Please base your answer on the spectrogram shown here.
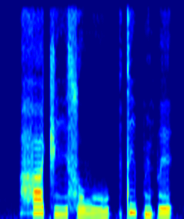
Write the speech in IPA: h a˦ t͡ʃ iː˨ s o˨˦ β uː˨ | t i˦ p ĩ˨ p e˦

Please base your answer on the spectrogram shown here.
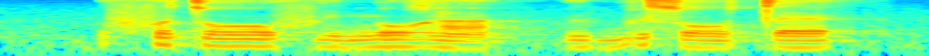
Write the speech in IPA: f ə˦ t oː˧ f i˨ n o˧ ɣ ã˨ | ɨ˨ b ɨ˦ s oː˨ t ɛ˧

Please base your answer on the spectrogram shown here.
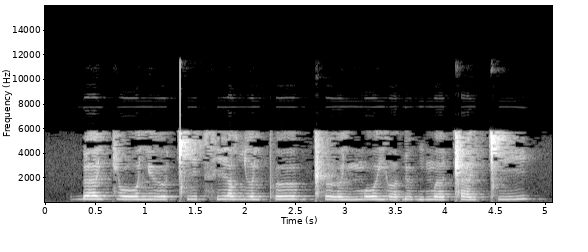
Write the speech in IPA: ɠ ɜ lʲ c oː lʲ ɵː ǀʰ i t͡sʰ i lˠ ʎ ɤ lʲ pʰ ɵː ɡ ǁʰ ɵː lʲ m o j ɤ ɗ ʉ ɡ m ə ǁ ɜ lʲ ǀʰ i

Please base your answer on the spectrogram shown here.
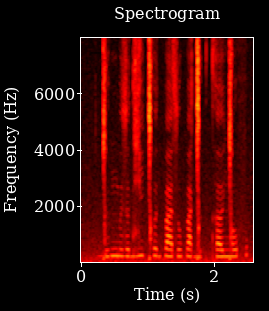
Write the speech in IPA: ɡ͡ǀ ʉ ŋ͡m ʉ z ɵ d ʑ i ǀʰ ɵ d p a s u p a ɡ͡ǀ ɨ k t̪ʰ ɐ y̯ ŋ͡ǀ o f

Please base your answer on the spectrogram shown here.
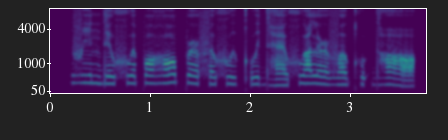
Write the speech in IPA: v i n d ɪ xʷ ɛ p ɔ ɦ ɔ p ə˞ f ɛ xʷ i kʷʼ i dʱ æ xʷ ɑ l ə˞ v ʌ kʷʰ ə ʔ dʱ ɑ

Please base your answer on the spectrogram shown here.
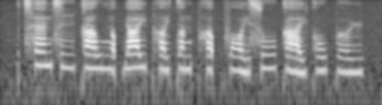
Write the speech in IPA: t͡sʰ ɛː˥ ŋ s iː˨˧ k aː˧ w ŋ ɐ˨ p̚ j aː˥ j pʰ ɐ˨˥ j t̪ ɐ˨ n pʰ ɐ˨ p̚ f ɔː˨˩ j s uː˧ k aː˨˩ j k o˨˧ w p ɵ˨ ɥ

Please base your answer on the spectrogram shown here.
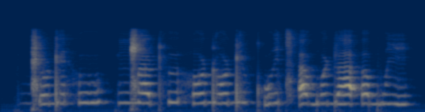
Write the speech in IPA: ɡ͡ǁ o ɖ e h u | ŋ͡ǁ a ʈʰ ɯ h o ɖ o ɖ i kʷʼ i t͡sʼ a ɡʷ i ɖ a ʔ ʌ b w i

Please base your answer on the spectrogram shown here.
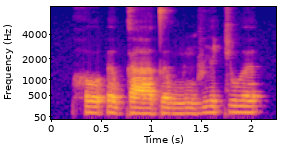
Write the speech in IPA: h o˨˩˦ ʔ ə˨˩˨ w k aː˨˩ t̪ ə˨˩ w n ə˨˩ ŋ v i˧ ə̯ c u˧ ə̯

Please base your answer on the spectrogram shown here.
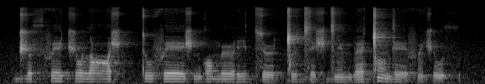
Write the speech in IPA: d͡ʒ ɵ θ f e t͡ʃ o l ɑː ʃ tː u f eː ʃ ŋ ɡ ɔ m øː ɾ i t͡s ø ǀ ʉ d͡z e ʃ d͡z ẽ m b ɛ ǀ õ ɡ eː f ɛ̃ ʃ ɾ u θ

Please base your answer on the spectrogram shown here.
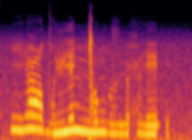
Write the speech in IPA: ɦ i̤ ʕ y dˤ i̤ vʲ ɛ ŋ͡ǀ o ŋ ɔ̤ z ɦ y ħ ɦ e ʔ

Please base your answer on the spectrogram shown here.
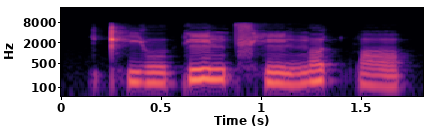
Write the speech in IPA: kʰ j u˨˩ k ĩ˥˧ n t͡sʰ ĩ˨˩ ŋ o˦ t̚ p ɔ˨˩

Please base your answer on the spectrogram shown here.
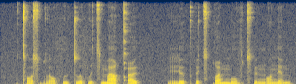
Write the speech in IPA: tʰ ɔ s b r ɔ f ɯ tʷ ə f ɯ t͡s m a qʼ ʏ | r ʏ pʰ ʏ t͡s qʷ e m o v t͡sʼ ʏ ŋ ɔ n ɛ m

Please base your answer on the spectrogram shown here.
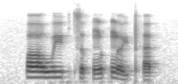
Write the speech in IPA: ɔː˥ w yː˥ k̚ t͡s ʊ˧ k̚ ŋ ʊ˥ k̚ m ɵ˨ ɥ pʰ ɐ˨ k̚

